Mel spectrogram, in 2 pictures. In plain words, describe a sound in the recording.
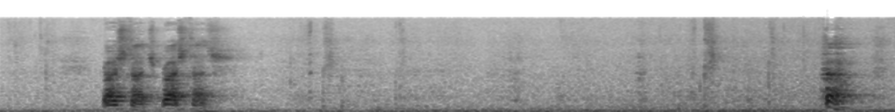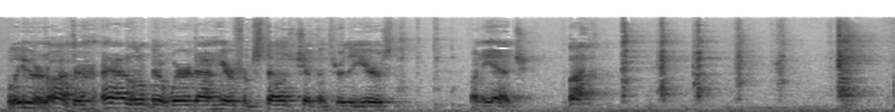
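A man talks calmly and close by, pausing between phrases.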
